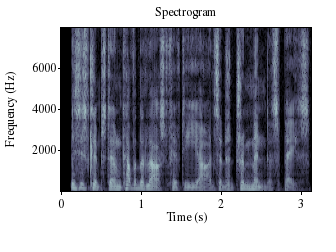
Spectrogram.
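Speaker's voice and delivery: plain reading voice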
